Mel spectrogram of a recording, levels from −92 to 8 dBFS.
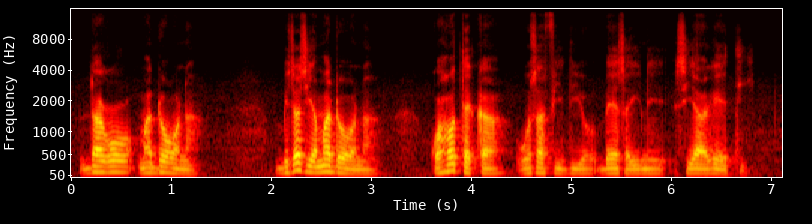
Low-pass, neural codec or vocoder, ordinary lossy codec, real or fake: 14.4 kHz; autoencoder, 48 kHz, 128 numbers a frame, DAC-VAE, trained on Japanese speech; none; fake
